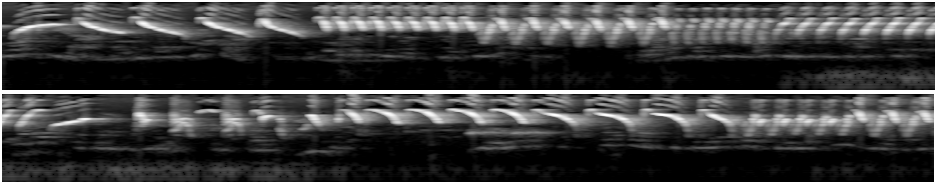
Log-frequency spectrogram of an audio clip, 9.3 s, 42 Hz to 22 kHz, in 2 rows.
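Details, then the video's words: Canary of the F1 line singing a distinctive song style used to prompt other canaries to sing: rapid bright trills, rising whistled sweeps and buzzy rolled phrases, loud and continuous, with a faint low rumble midway. "Kenari f1 cengkok unik pemancing suara kenari"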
